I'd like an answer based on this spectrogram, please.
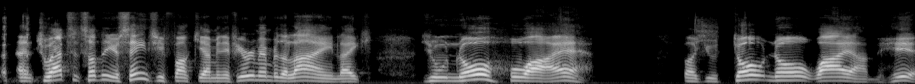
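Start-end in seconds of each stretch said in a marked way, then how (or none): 4.2-9.2 bad, slow, drawling Cuban accent. Quoting a remembered line to a fellow speaker: bad Razor Ramon Cuban accent. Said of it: "the worst uh, Cuban accent ever".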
